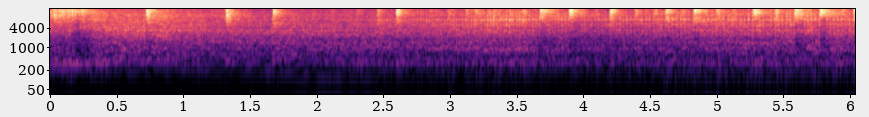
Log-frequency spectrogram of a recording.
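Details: 2001 Honda CR250 two-stroke, fired on the choke; crackly, uneven revs with a raspy, blubbery note that picks up slowly, smoking a lot; owner suspects it is running rich.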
